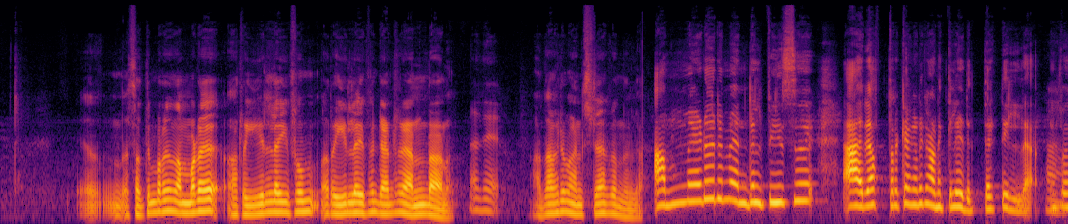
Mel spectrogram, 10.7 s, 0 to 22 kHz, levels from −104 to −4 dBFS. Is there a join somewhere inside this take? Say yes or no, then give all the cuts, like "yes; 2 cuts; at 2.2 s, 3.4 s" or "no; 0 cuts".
yes; 1 cut; at 6.4 s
